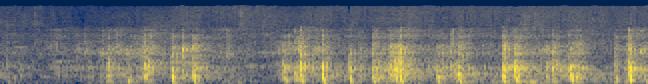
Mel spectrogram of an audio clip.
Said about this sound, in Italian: Non lo so. Andiamo a controllare. Galoppo!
